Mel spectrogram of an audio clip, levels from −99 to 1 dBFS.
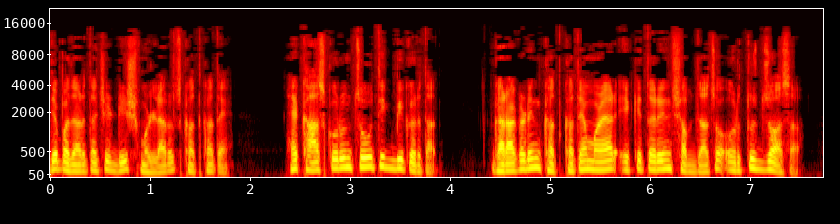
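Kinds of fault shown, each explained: Pre-echo: a transform codec spreads its quantisation noise across a whole block, so when a sharp attack sits late in that block, the quiet stretch just before it gets filled with noise meant for the loud part. Here you hear five short hissy smears ahead of attacks in the speech, each roughly 40 to 60 ms, around 1.31, 2.75, 3.23, 5.24 and 5.92 s. One sits just after "करतात घरा कडेन", and those onsets come across softened rather than crisp.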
